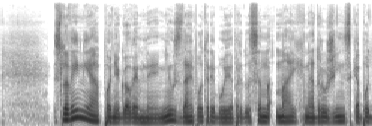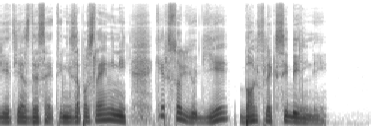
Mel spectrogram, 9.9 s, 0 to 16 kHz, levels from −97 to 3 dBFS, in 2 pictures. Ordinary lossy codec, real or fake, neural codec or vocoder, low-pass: none; real; none; 14.4 kHz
